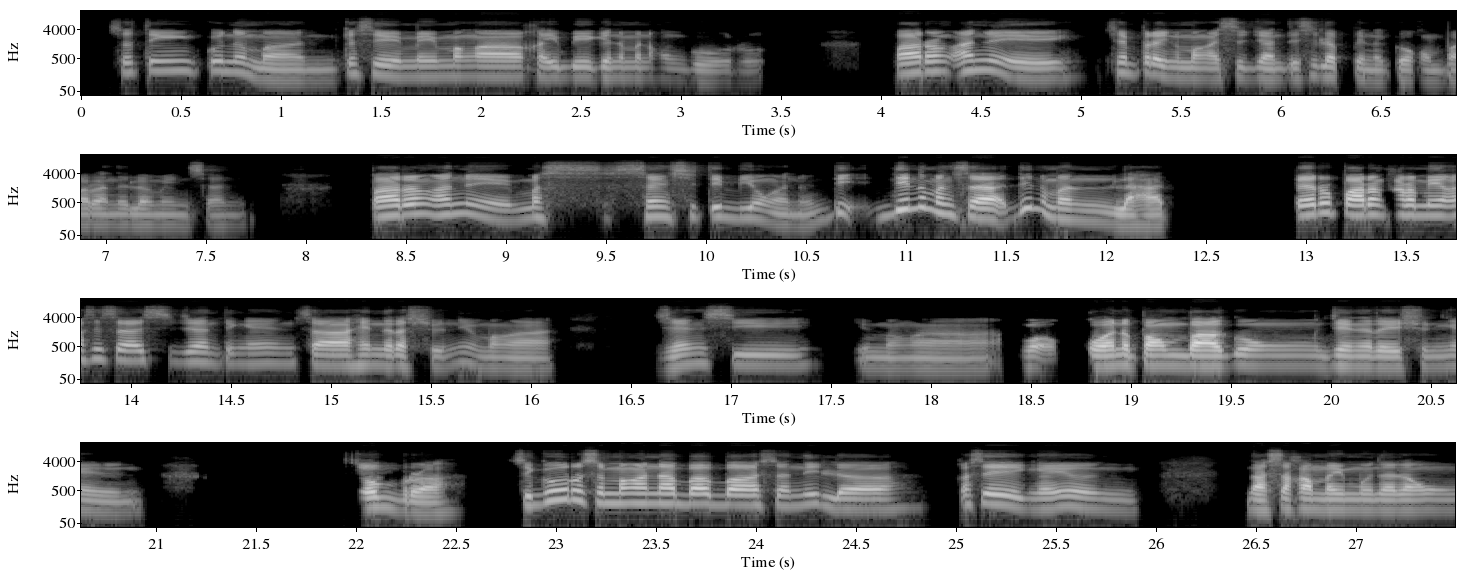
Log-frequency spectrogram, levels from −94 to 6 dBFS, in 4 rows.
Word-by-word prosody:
Sa 190 - -10
tingin 215 +1 -6
ko 215 0 -7
naman, 115 - -7
kasi 165 -4 -4
may 145 0 -5
mga 145 -1 -1
kaibigan 140 0 -5
naman 135 -1 -10
akong 130 -1 -17
guro. 105 -1 -18 0.6
Parang 200 +4 +2
ano 220 +3 0
eh, 130 0 -3
siyempre 190 +2 -2
yung 135 -2 -8
mga 125 -1 -4
estudyante 130 -2 -7
sila 145 -2 -4
pinagkukumpara 115 -1 -9
nila 110 0 -10
minsan. 105 0 -16 0.6
Parang 210 +4 +5
ano 220 +3 0
eh, 165 -8 -3
mas 175 +2 -5 0.3
sensitive 190 -1 -4
yung 170 -3 -6
ano 110 +1 -15
di - - -6
di 205 - +2
naman 345 -10 +1
sa 170 -3 +7
di 335 - -6
naman 145 - -3
lahat, 105 0 +1 0.6
pero 220 +5 +5
parang 220 -1 +9
karamihan 210 -1 +3
kasi 215 - -9
sa 195 -2 0
estudyante 175 -3 -7
ngayon, 155 0 -12
sa 140 -1 +3
henerasyon, 140 -1 -4
yung 155 -7 -15
mga 115 -2 -7 0.5
Gen 140 +6 -4
Z, 155 - -8 0.6
yung 120 - -15
mga 115 0 -11 0.5
ku 130 -6 -3 0.2
kung 135 - +7
ano 140 - +4
pang 140 -1 +5
bagong 135 0 +6
generation 130 -1 -1
ngayon. 120 -4 -9 1.1
Sobra, 120 -7 0 0.2
siguro 255 +9 0
sa 215 -4 -2
mga 210 0 +4
nababasa 185 -3 +4
nila. 145 -6 -1 0.2
Kasi 190 -4 +2
ngayon, 145 -3 -3 0.5
nasa 130 +2 +3
kamay 140 -1 +3
mo 135 0 -5
nalang 130 0 -1
145 Hz, 155 wpm, -24 LUFS, 130-190 Hz, 1.1 s, parang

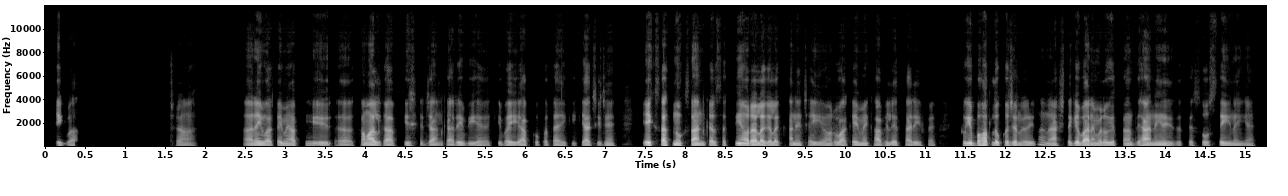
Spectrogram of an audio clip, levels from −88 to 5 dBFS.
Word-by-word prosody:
ठीक 125 - -2
बात। 85 -1 -8 1.2
अच्छा। 85 -3 -11 0.6
हाँ, 100 -1 -1
नहीं 115 +2 +4
वाक़ई 120 +2 0
में 135 - -1
आपकी 125 -11 -3
अ, 95 -2 -8
कमाल 105 +2 +5
का 110 -1 +1
आपकी 105 +1 -5
इसकी 100 -1 -9
जानकारी 90 +2 -3
भी 100 -1 -6
है 110 -1 -6
कि 100 0 -15
भाई 95 0 -1
आपको - - -8
पता - - -9
है 105 -1 -5
कि 105 +1 -21
क्या 100 -1 -1
चीज़ें 110 +4 -8 0.4
एक 130 - +4
साथ 125 -2 +5
नुकसान 110 +2 +4
कर 125 - +2
सकती 125 +5 -4
हैं 155 - +8
और 140 - +5
अलग-अलग 100 -4 +5
ख़ानी 95 0 -4
चाहिए 95 +6 -6
और 100 -3 -6
वाक़ई 95 +3 -1
में 105 -1 -2
काबिले 95 +1 -4
तारीफ़ 95 +2 -6
है। - - -12
क्योंकि 150 +1 +1
बहुत 160 +4 +5
लोगों 150 - +5
को 150 - +1
जनरली 120 +1 -1
नाश्ते 120 +1 -4
के 135 - +4
बारे 120 -1 +5
में 125 - 0
लोग 130 -2 +2
इतना 125 +2 -3
ध्यान 105 -1 +1
ही 115 - +1
नहीं 95 -4 0
देते 90 +2 -14
हैं, - - -9
सोचते 95 +1 -5
ही 100 - -1
नहीं 85 -2 -7
हैं। 85 +1 -10
105 Hz, 235 wpm, -24 LUFS, 95-120 Hz, 1.2 s, हैं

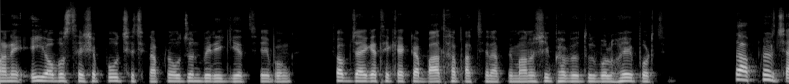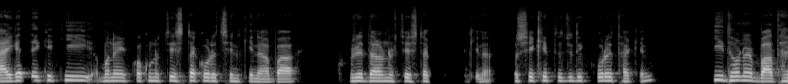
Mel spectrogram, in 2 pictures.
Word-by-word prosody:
মানে 155 0 +3 0.2
এই 175 - +4
অবস্থায় 160 0 0
এসে 155 - -1
পৌঁছেছেন। 165 -3 -2
আপনার 150 +3 -3
ওজন 150 +1 -1
বেড়ে 145 -1 +3
গিয়েছে, 140 0 -2
এবং 135 0 -2 0.5
সব 170 -2 +4
জায়গা 155 0 +5
থেকে 155 -1 -3
একটা 145 - +1
বাধা 135 +2 +3
পাচ্ছেন। 135 +1 -3
আপনি 130 +2 -8
মানসিকভাবেও 140 +1 0
দুর্বল 140 -1 +1
হয়ে 160 0 +5
পড়ছেন। 140 +2 -4 0.6
তো - - +1
আপনার 210 +2 +1
জায়গা 150 +4 +5
থেকে 190 +1 +1
কি 200 0 +1 0.3
মানে 165 +1 +2 0.2
কখনো 170 0 0
চেষ্টা 180 0 +2
করেছেন 160 -2 +1
কিনা 135 -4 -1
বা 130 -1 +4 0.5
ঘুরে 160 +1 +1
দাঁড়ানোর 155 -1 +2
চেষ্টা 150 -1 0 0.5
কিনা? - - -5 0.2
তো 155 - -5
সেক্ষেত্রে 175 0 -1
যদি 170 0 -1
করে 175 +1 +3
থাকেন, 140 +5 -3 0.6
কি 210 - +1
ধরনের 185 -1 +3
বাধা 145 +1 +3
155 Hz, 165 wpm, -23 LUFS, 145-170 Hz, 0.6 s, জায়গা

